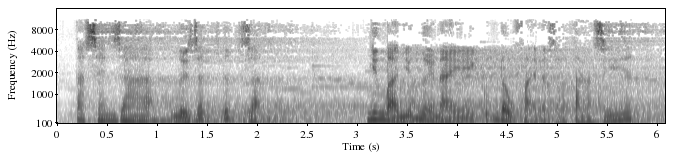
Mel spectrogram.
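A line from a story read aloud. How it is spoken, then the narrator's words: Smiling, dismissive. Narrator (Vietnamese): Cổ Kỳ Nguyệt mỉm cười, xem thường nói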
